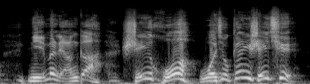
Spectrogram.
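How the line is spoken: Breathless. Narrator (Chinese): 他又喘吁吁地说

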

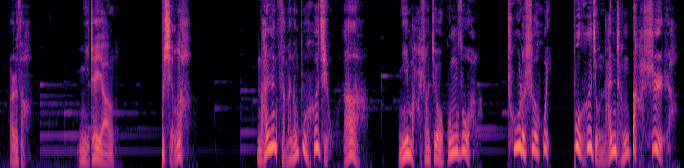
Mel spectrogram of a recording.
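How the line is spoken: Worried, sighing. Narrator (Chinese): 他叹了口气，忧心忡忡的对我说道

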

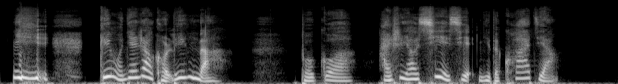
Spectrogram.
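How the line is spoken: Laughing. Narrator (Chinese): 余乐水笑了

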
